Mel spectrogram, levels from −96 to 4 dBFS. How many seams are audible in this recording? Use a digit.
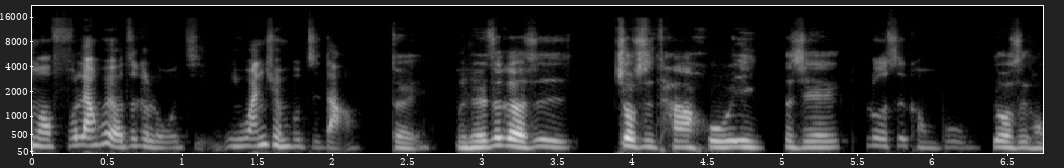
1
